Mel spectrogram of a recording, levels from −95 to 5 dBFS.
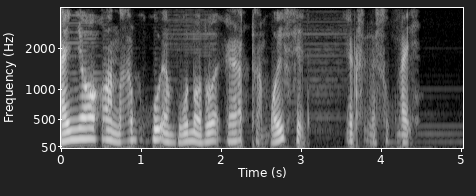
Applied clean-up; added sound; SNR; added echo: neural separator model SepFormer WHAM!.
